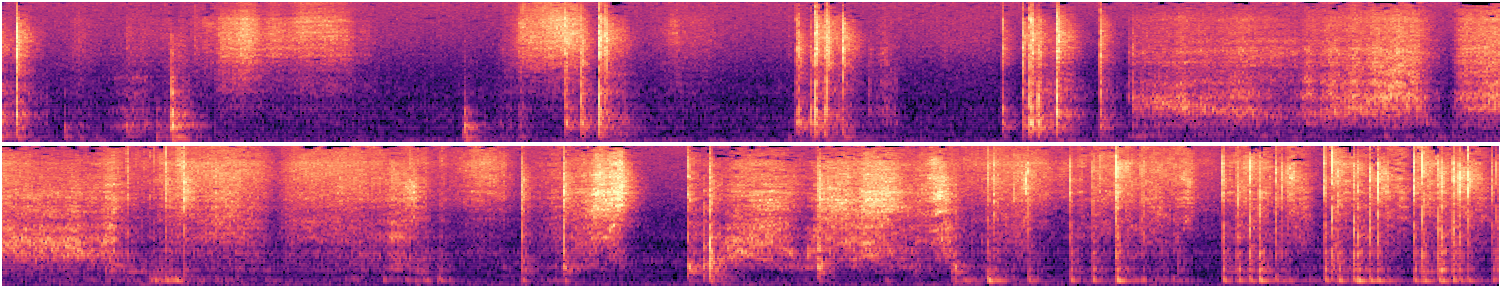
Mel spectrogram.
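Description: A medium yellow plastic hair mask jar sits on a wooden table while fingertips tap it and nails scratch its lid and sides. Sharp, dry taps with almost no ring are scattered through the clip. Between them come stretches of steady, raspy scratching that run brightly into the high range.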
